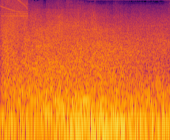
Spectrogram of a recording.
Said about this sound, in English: Then the sending disk, the one that translated ships into impulses and transmitted them, splashed its blue-white lightning against our hull.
